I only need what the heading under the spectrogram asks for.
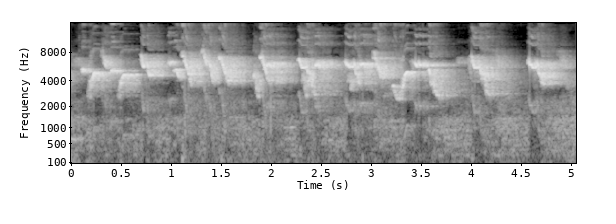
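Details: Busy, high-pitched saffron finch song, quick stacked slurred notes in repeated bursts roughly twice a second, steady and loud throughout.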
